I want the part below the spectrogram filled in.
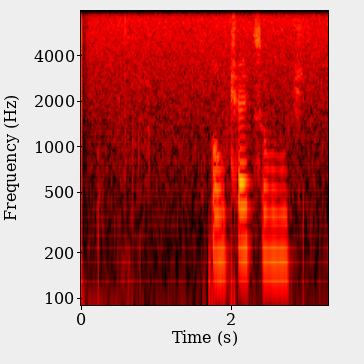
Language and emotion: Russian, neutral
